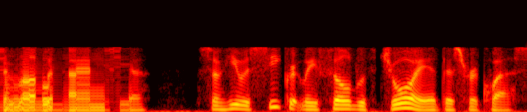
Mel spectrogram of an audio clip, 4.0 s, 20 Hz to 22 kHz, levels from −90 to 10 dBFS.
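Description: A speech recording carried through the Bluetooth CVSD headset codec throughout, with nothing above about 3.8 kHz, plainly audible granular hiss, and scratchy, overloaded sibilants where the one-bit step cannot keep up. From 0.01 to 1.0 s the sound turns into a rigid, metallic robotic buzz at 100 Hz, most likely from short buffers of about 10 ms being repeated while most of the real audio is skipped.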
